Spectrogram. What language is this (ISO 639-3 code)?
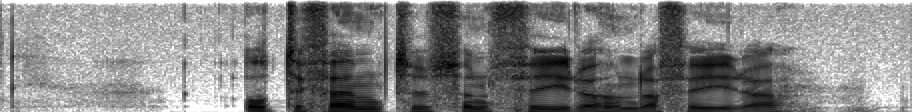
swe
